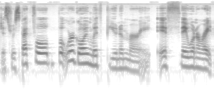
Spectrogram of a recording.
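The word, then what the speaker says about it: Bunim Murray: Am I saying that right? Is it Buna Murray? – That's how I would say okay.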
